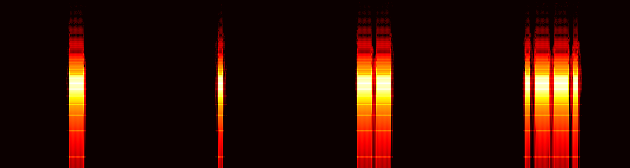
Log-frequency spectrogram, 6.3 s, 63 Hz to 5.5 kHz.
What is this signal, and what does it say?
Morse code, heard as a keyed tone, about 25 wpm, spaced as for 6 wpm, 590 Hz. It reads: TEMP
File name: qso003 06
